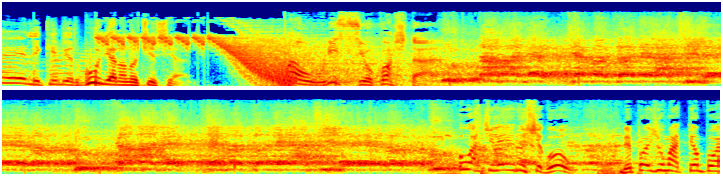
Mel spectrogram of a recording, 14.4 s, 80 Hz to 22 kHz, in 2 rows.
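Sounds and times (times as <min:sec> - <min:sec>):
speech: 0:00.1 - 0:05.1, 0:12.0 - 0:14.3
large crowd of football fans singing the club's chant: 0:04.3 - 0:13.6.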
